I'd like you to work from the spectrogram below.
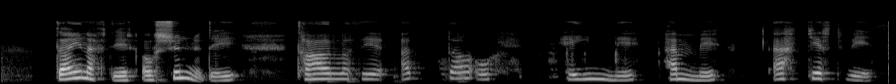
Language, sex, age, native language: Icelandic, male, 12, Icelandic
